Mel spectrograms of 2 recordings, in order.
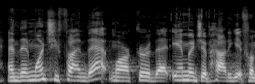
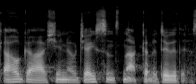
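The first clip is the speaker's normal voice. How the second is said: lower, softer, worried aside; mock dread; 5 semitones lower, 6 dB quieter than usual. Teacher privately doubting a difficult pupil will comply, mock dread. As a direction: grumble it softly, expecting failure. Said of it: "I approach it like".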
